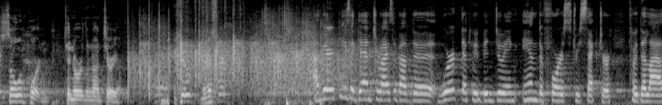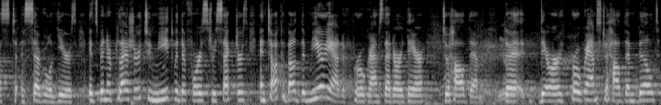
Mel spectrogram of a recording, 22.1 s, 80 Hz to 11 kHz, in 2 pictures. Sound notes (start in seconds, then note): 4.6 applause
